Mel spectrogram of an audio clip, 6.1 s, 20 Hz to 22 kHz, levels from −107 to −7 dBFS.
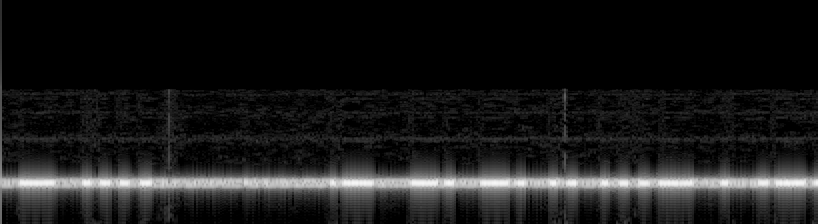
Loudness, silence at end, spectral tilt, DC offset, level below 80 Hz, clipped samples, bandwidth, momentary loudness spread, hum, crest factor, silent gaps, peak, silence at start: -19 LUFS; 0 s; -5 dB/octave; under 0.1%; under -90 dBFS; under 0.1%; 0.8 kHz; 13 LU; none; 10 dB; none; -10 dBFS; 0 s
